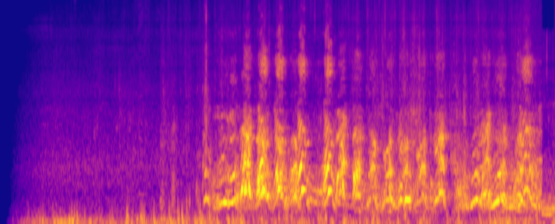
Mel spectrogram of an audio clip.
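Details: Female German Shepherd that shows predatory aggression around other dogs, in a board-and-train program; after a quiet start, a rapid, excited run of high, harmonic yelping barks, about four per second.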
